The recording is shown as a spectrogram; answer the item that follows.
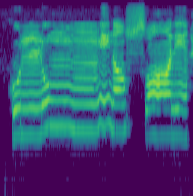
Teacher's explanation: Kul tak dengung. Mim yang dengung. Kullum minas salihin.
